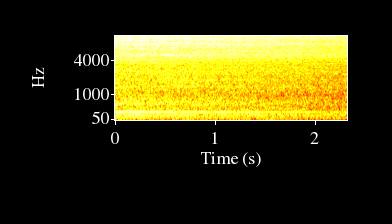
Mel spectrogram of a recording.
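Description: Last strummed acoustic guitar chord of the song ringing out and dying away, over a faint steady hiss.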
